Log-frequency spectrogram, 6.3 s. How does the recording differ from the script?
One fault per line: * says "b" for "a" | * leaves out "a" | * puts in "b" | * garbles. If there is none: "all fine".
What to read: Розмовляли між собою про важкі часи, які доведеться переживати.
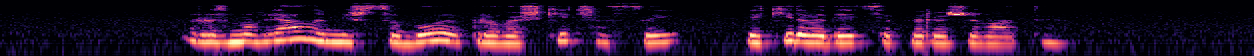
all fine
